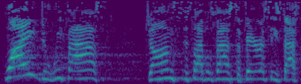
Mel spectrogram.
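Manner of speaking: high-pitched, drawn-out questioning; mock a puzzled complaint, pitched well up; acted challenge. Acts out questioners challenging Jesus.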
